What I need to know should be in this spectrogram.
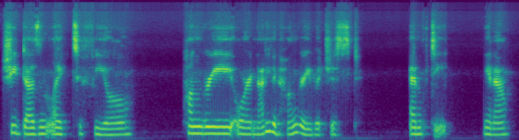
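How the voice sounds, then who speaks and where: A woman's voice: fairly low pitch, steady tone, slow pace, a little mellow. A woman hosting a reaction video, giving blunt, critical commentary and swearing freely.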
